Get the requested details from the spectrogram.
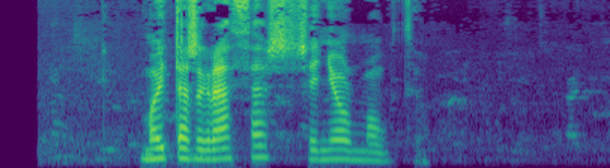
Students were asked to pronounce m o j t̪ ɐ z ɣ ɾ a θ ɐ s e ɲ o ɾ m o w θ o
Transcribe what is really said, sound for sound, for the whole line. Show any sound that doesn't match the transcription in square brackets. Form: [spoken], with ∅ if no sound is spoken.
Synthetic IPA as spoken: m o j t̪ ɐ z ɣ ɾ a θ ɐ [sː] e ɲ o ɾ m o w θ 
